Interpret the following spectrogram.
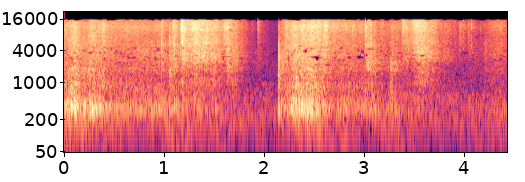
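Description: Dry breakfast cereal poured from its container into a bowl, rattling and rustling in two pours split by a short pause about two seconds in.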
